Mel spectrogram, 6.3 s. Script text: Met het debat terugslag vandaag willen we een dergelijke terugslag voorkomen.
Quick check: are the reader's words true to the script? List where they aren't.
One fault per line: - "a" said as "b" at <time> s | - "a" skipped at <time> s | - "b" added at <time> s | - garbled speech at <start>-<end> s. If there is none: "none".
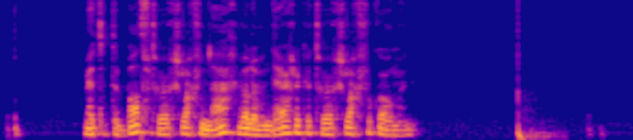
none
